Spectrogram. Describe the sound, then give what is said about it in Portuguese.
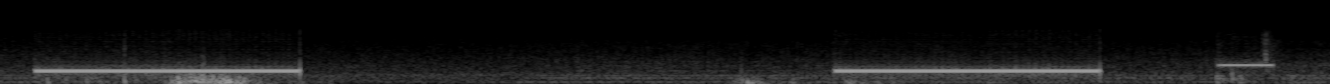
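Telephone ringback tone plays while a call transfer to São Paulo waits to be answered: two long, steady, mid-pitched beeps of about two seconds each, separated by a longer pause, then a brief higher beep at the end. “Transferência. Só depende de São Paulo atender.”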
